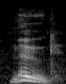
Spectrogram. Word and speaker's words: Moog: Poo is spelled with two O's. Pouble o says poo, not po. Moog. Moo. Let's see what they're up to.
